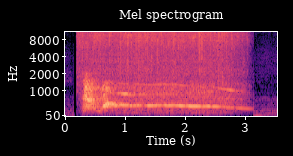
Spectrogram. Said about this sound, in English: Hello, everybody. I hope you heard the grill, the sizzle.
